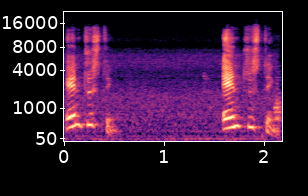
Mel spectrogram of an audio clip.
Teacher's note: the first syllable here receives the stress, so it's louder, longer.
